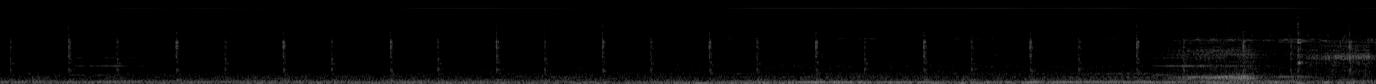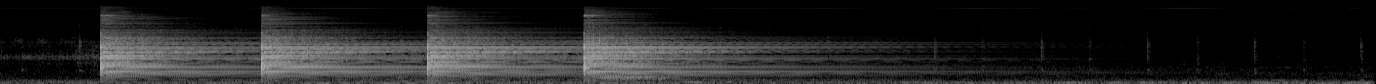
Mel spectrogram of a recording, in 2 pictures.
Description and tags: relogio de corda 4 batidas2
relógio de corda batendo 4 vezes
